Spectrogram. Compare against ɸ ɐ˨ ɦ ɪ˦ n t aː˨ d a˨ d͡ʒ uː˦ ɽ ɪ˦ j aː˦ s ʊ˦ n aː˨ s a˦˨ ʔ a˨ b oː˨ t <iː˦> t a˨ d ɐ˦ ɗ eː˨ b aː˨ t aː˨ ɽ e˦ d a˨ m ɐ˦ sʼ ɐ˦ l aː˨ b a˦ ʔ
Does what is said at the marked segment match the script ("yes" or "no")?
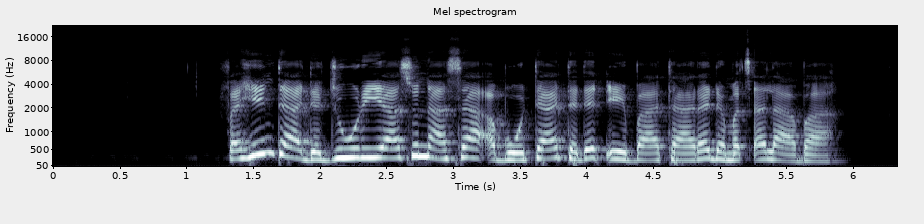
no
